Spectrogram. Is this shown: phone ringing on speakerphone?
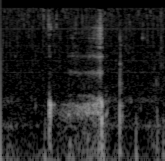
no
